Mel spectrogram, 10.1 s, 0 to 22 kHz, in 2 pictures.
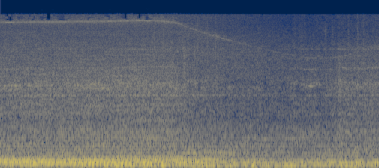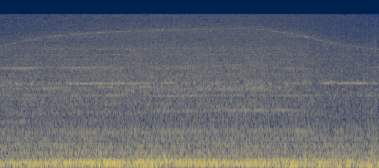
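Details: FZJ80 Land Cruiser with Cummins 6BT diesel swap and NV4500 manual, cab test drive: fairly quiet steady deep diesel drone with faint turbo whistle rising and falling, little rattle, normal running.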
